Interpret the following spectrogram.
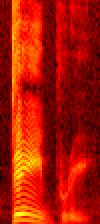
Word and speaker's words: debris: de you say de the first part is stressed day and the last part is not stressed Bri day Bri let's look at a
